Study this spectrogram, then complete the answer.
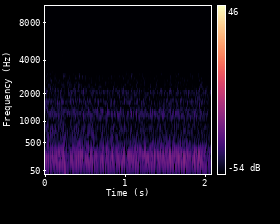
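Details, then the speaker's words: Honeywell TurboForce Power 2-in-1 tower fan from about 2008, top unit on low of two speeds: soft steady whir and even hum, no rattles or rubbing; top fan runs really well. "so we'll start them up on low to two speed they're both two speeds there goes the top one"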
